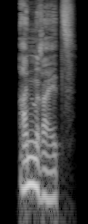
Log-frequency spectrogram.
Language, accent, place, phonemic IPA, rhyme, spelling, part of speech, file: German, Germany, Berlin, /ˈanʁaɪ̯t͡s/, -aɪ̯t͡s, Anreiz, noun, De-Anreiz.ogg
- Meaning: incentive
